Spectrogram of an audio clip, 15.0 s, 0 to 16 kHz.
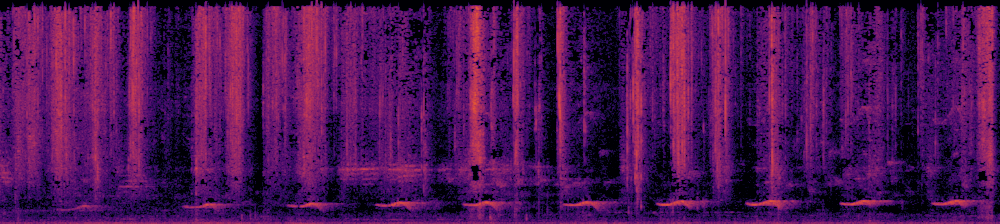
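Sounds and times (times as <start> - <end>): fingers squishing wet rice: 0.0 - 15.0
rising whistled call: 2.8 - 6.3, 11.2 - 12.0, 12.6 - 14.9.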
